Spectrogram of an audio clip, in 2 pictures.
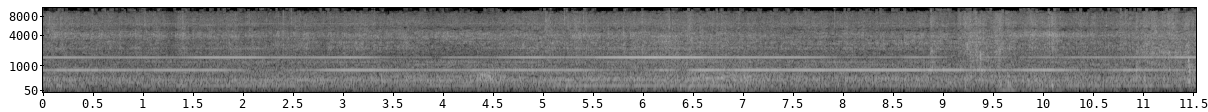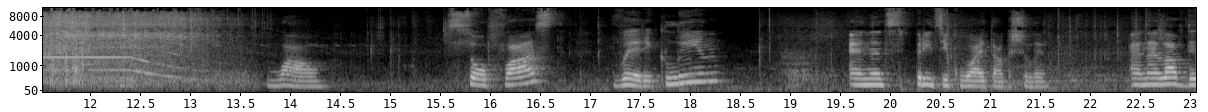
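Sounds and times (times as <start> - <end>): coffee beans rattling in vacuum: 0.0 - 13.8
vacuum cleaner motor whine: 0.0 - 13.8.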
